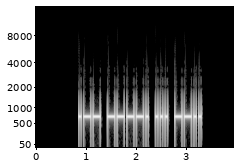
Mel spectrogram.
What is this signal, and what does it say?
Morse code, heard as a keyed tone, about 25 wpm, 700 Hz. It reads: W9SZ
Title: Easy Call Signs - 25wpm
